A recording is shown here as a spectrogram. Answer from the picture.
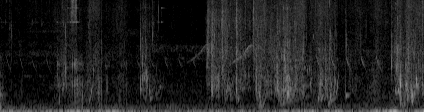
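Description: A hooked rainbow trout splashing and thrashing at the water's surface as it is reeled in on a spinning rod: an irregular run of short splashes and sloshes.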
